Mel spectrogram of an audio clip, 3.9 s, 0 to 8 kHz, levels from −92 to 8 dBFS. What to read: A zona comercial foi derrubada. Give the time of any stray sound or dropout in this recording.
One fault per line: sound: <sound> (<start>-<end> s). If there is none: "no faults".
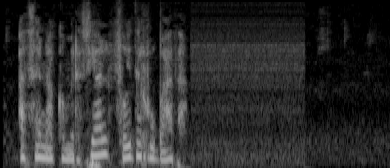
no faults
